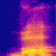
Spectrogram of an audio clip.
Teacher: వకారం అనేది దంతోష్ఠం అంటే మనకి వకారం పలికినప్పుడు వా అని పలికినప్పుడు పై పన్ను క్రింద పెదవికి తగలాలి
